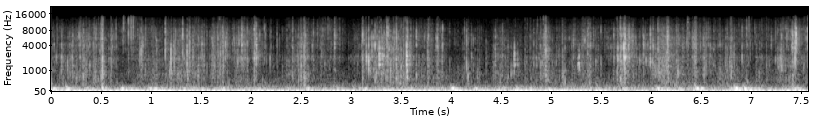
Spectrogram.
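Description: Purple foam-bead clay is stretched and kneaded by fingertips with long dark nails. It gives a steady stream of bright crinkling, crackling and popping over a low, constant hum.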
